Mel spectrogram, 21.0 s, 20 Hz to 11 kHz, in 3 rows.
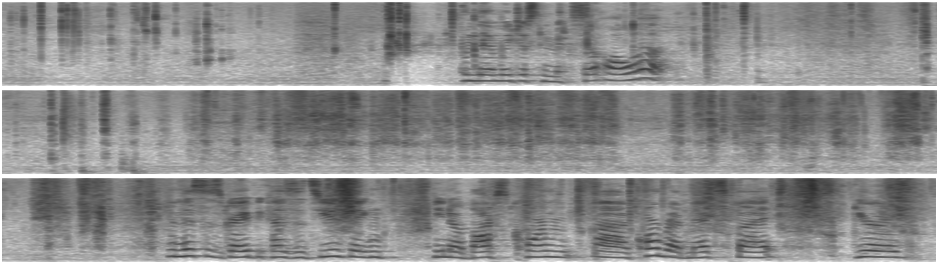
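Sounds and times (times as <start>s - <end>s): spatula stirring batter: 8.1s - 21.0s.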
